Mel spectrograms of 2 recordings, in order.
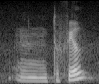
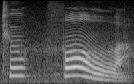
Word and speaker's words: fill: To fill? Very good. Muy bien. To fill. Repeat again. To fill. Perfect. Perfect. Perfect pronunciation.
